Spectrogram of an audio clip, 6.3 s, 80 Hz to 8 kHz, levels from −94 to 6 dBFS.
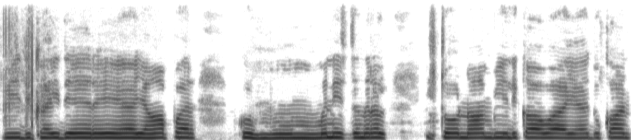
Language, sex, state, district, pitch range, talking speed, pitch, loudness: Rajasthani, male, Rajasthan, Churu, 240-245 Hz, 180 wpm, 245 Hz, -14 LUFS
